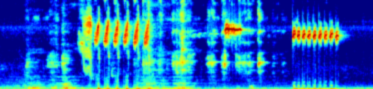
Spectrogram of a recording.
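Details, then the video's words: Blue-crowned hanging parrot making strange, fierce sounds in 'main singa' style: soft twittering builds into a fast run of sharp high chips, then one piercing shrill squeal and a quick burst of about nine metallic notes. "Burung Serindit Main Singa keluar kan suara aneh dan ganas"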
